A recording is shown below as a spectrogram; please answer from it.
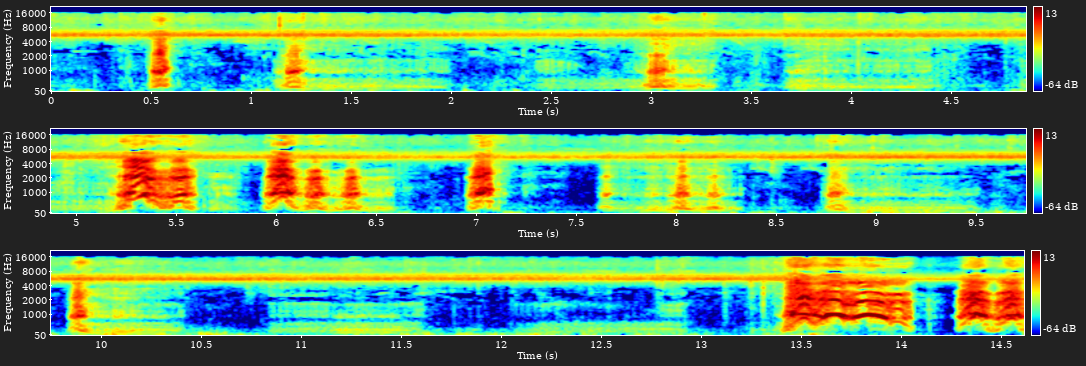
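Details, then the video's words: Scared puppy barking at sheep: short sharp barks scattered through the recording, some single, a few doubled, with quieter low grumbling between and a louder burst of barks near the end; steady high electronic whine throughout. "my scared puppy barking on sheep's"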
